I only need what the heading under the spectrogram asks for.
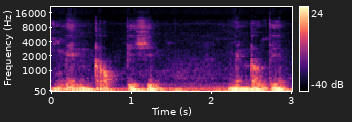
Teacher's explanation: Pada kata tersebut terdapat nun mati bertemu dengan ro. Ketika nun mati itu tidak lagi didengarkan secara jelas. Nun ini melebur menjadi huruf ro.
